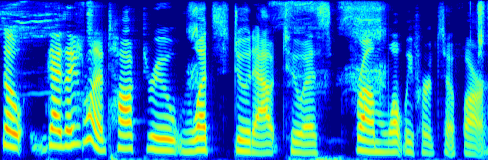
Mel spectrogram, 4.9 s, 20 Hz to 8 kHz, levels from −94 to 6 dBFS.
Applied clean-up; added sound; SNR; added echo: classical method log-MMSE.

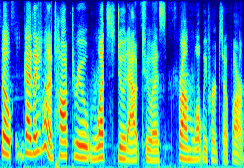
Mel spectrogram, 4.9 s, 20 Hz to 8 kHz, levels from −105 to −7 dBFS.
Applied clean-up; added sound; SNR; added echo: neural separator model SepFormer DNS4.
